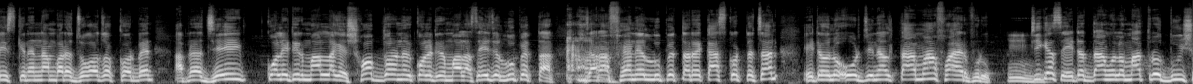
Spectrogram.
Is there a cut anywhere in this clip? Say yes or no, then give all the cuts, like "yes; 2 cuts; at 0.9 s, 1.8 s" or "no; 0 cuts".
no; 0 cuts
